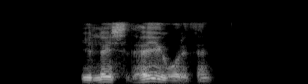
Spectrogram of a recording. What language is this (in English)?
Kabyle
